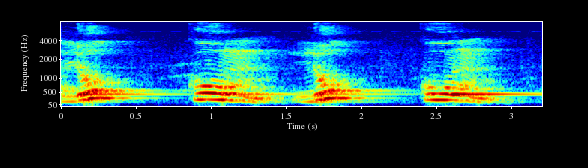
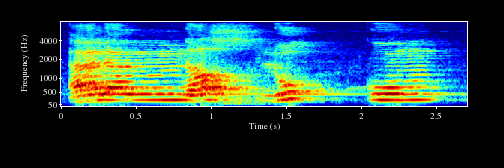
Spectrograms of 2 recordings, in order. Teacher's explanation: So we merge the qaf, means the qaf is completely gone. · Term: idgham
